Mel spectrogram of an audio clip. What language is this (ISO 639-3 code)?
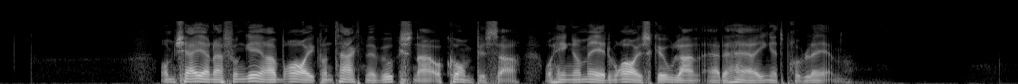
swe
